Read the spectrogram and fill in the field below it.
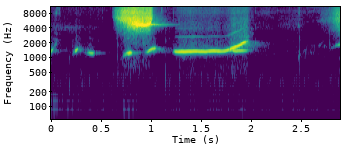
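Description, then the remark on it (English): A person whistles a few short tones, then holds a long, steady whistle that slides upward at the end. Brief breathy hisses mark the breaths between notes, and no one speaks. “I can whistle three different ways.”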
